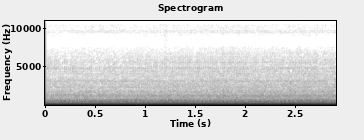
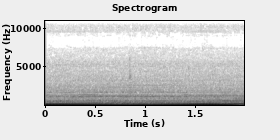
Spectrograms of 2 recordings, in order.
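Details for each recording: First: 2006 Honda Fit L13 automatic with coolant temp sensor and inhibitor solenoid faults, live data showing high MAP reading: steady even low hum, no misses or knocks, but idle stays too high in drive; cause suspected, not confirmed. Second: 2006 Honda Fit, L13 automatic, with a coolant temp sensor fault and intake air temp code, the coolant reading cold on live data: a deep, smooth idle held high, with a brief dip. Idle is abnormally high in drive and normal in park.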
